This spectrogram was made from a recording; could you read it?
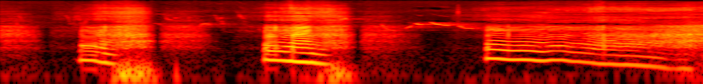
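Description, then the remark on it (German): Three long, drawn-out yawns from a person stretching as a vocal warm-up exercise, each a voiced sliding groan that falls in pitch, separated by short breathy pauses; fairly loud, with a faint chirp in the background. “Wir gähnen und räkeln uns.”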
